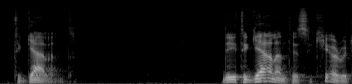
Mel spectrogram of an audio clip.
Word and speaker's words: topgallant: It is pronounced topgallant.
